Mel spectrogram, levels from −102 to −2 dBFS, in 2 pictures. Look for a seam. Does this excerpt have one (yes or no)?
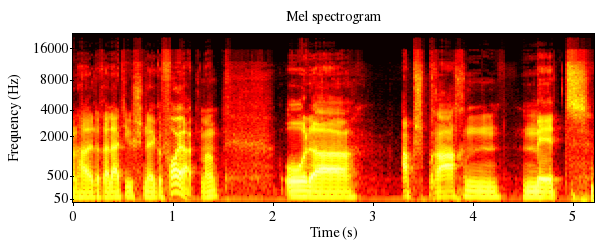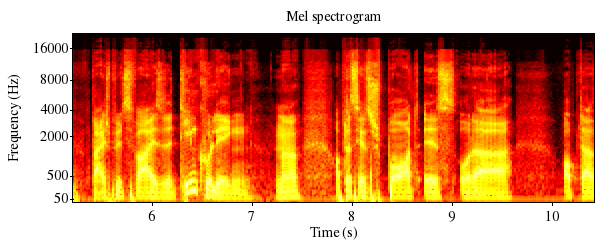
no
